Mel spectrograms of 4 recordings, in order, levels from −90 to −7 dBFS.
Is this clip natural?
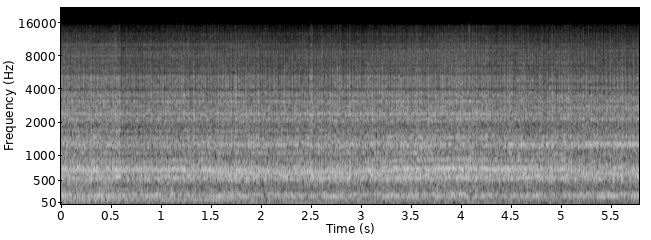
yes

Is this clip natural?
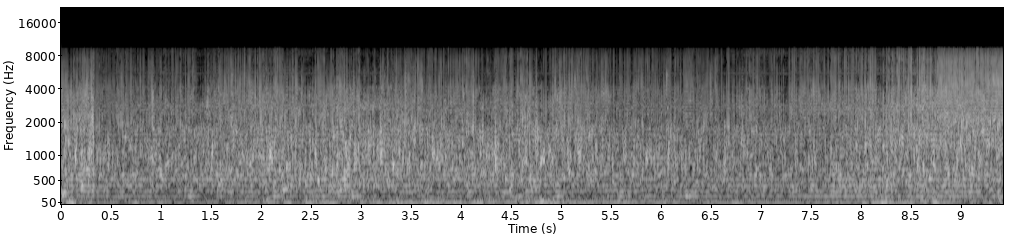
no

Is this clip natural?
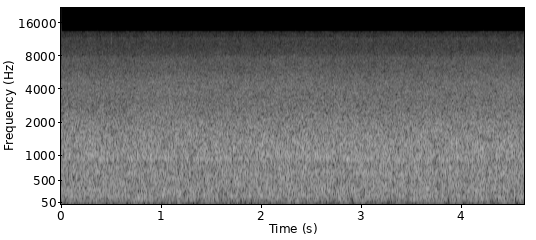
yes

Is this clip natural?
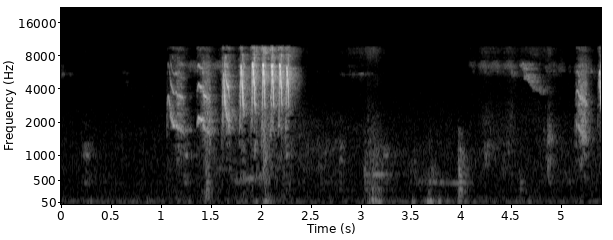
no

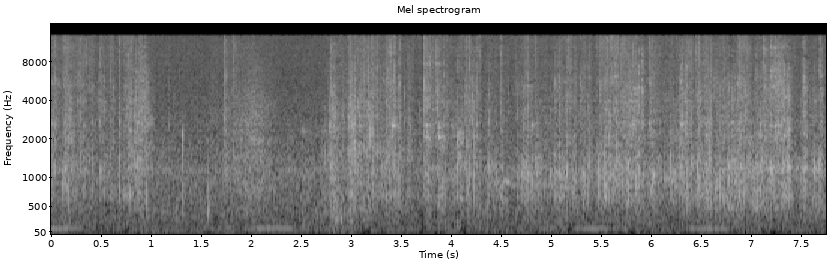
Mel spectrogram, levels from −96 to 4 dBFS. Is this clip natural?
no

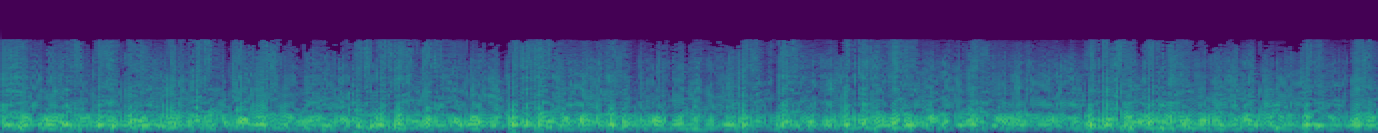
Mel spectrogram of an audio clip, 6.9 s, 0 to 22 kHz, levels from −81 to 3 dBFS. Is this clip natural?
no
